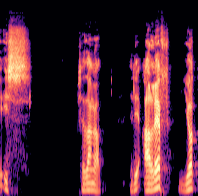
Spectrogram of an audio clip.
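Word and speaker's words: איש: Laki-laki di dalam bahasa Ibrani itu tulisannya ada alef kayak X gitu ya. Ada yod kayak koma tapi di atas. Ada shin kayak W. Jadi bacanya is.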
